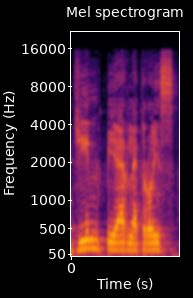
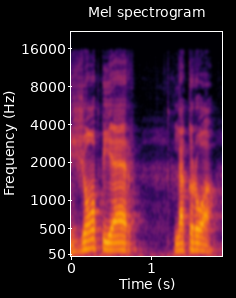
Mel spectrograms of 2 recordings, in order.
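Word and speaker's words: Jean-Pierre Lacroix: क्योंकि जं पियर लकवा इसको वैसे लिखते हैं जीन पियर लेक्र लेकिन प्रोनाउंस करते हैं ज पियर लक्र ये है इस वक्त हेड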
